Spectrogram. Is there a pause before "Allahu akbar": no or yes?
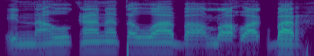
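no. The final phrase follows at once, without pause. The speaker calls it wrong.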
